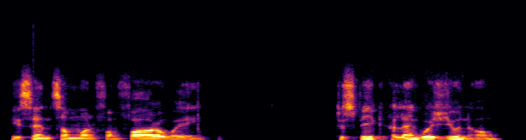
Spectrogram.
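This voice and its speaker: With a non-native accent, the speaker uses a dark, mellow tone and ordinary pitch variation at a fairly slow pace. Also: man, medium pitch for a man. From Middle East. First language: Arabic. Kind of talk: live religious talk show. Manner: halting.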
